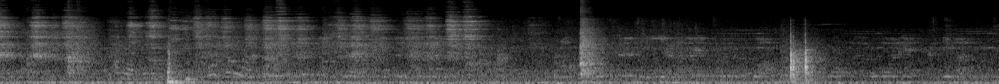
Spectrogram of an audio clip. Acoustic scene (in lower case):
restaurant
